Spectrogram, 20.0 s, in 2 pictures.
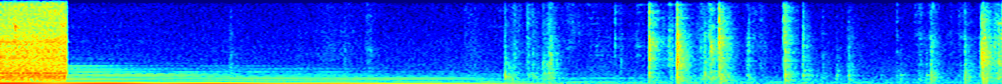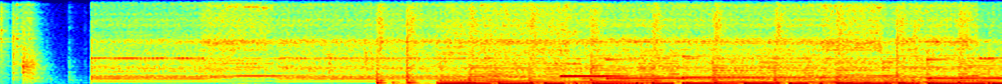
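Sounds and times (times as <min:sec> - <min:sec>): band saw running: 0:00.0 - 0:00.7, 0:11.0 - 0:20.0.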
